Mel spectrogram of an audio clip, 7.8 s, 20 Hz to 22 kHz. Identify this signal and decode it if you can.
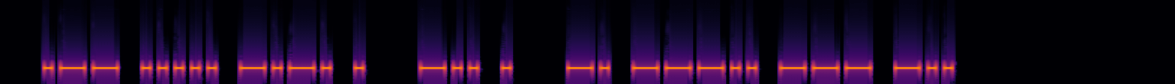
Morse code, heard as a keyed tone, about 22 wpm, 700 Hz. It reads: W5CE DE N8OD
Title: USA Callsign DE Callsign - 4 Characters - 22wpm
